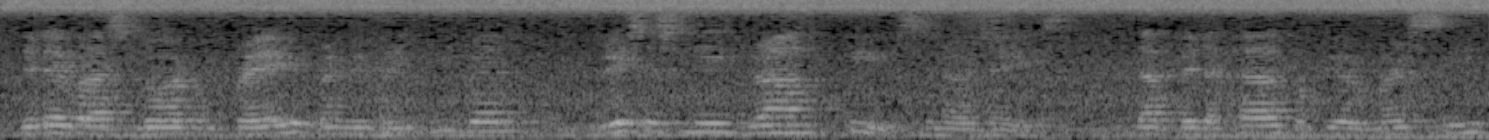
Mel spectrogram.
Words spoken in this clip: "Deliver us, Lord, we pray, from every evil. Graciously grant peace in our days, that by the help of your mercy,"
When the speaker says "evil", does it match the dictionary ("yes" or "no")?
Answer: no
